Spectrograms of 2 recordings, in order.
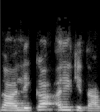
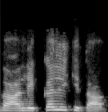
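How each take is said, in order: First: The article's first vowel is sounded as a separate word. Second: The article's first vowel is dropped and words join.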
